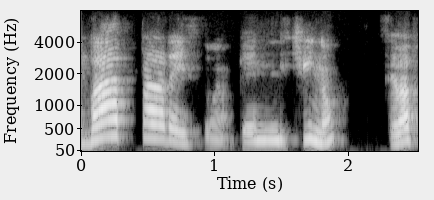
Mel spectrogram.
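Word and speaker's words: 七: Y el siete no se pronuncia qui porque la Q va a sonar como la ch del chavo del ocho, la ch de los chilaquiles. El número siete es chi.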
